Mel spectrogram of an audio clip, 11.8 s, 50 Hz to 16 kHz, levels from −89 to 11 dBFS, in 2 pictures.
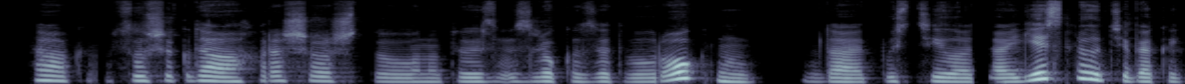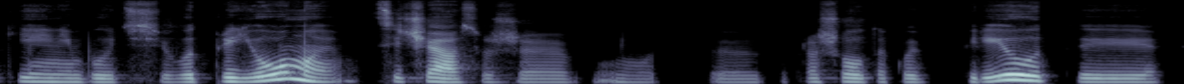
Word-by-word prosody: Так, 205 -3 -2 0.2
слушай, 200 0 -5
к 195 - -13
да, 190 -3 +2
хорошо, 195 -1 -6
что, 170 -4 -10
но 160 0 -10
ты 170 +1 -6
изв 165 0 -11
извлек 175 +1 -6
из 160 -1 -10
этого 160 -1 -7
урок, 290 - +6
ну 160 -5 -4 0.2
да, 165 -1 -4
отпустил 175 +2 -6
это. 160 -1 -3
А 160 - -2
есть 265 - +4
ли 295 - +5
у 260 - +8
тебя 180 -5 -3
какие-нибудь 160 -3 -7
вот 155 +1 -7
приемы? 185 - +5
Сейчас 160 -3 -1
уже, 145 -1 -14
ну, 145 -3 -19
вот, 140 - -24 0.2
э, 140 0 -17
ты - - -35
прошел 155 0 -5
такой 150 -2 -12 0.2
период, 205 +5 +8
и 150 -1 -5
165 Hz, 175 wpm, -22 LUFS, 155-190 Hz, 0.2 s, у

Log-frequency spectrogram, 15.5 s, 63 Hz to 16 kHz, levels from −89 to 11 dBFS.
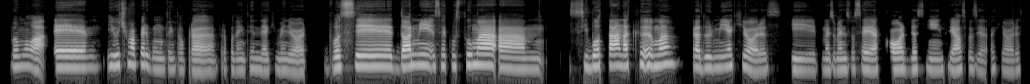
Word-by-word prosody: Vamos 205 +1 -7
lá. 170 -3 +2
Eh, 195 0 +4 0.3
e 210 +1 -6
última 225 +1 -1
pergunta 180 -7 -6
então 170 -1 -13
pra 155 -1 -2
pra 170 -2 -18
poder 165 -1 -13
entender 165 0 -11
aqui 160 +2 -12
melhor. 150 -3 -7 0.3
Você 205 +2 +3
dorme 210 +2 +3
você 215 +1 -8
costuma, 225 +2 +4
ah, 180 -2 +3 0.7
se 205 - -10
botar 210 +2 +4
na 210 0 +4
cama 230 +2 0 0.2
pra 200 -2 +2
dormir 190 +1 -6
a 215 - -2
que 205 -2 -8
horas? 160 0 -5
E 160 -2 -8
mais 165 0 -11
ou 165 - -15
menos 170 +1 -7
você 175 -1 -3
"acorda", 175 +1 -2
assim, 175 -2 -10
entre 170 +1 -10
aspas, 175 +2 -5
a 150 -2 -14
a 175 +2 -17
que 170 -2 -23
horas? 155 +1 -13
185 Hz, 155 wpm, -21 LUFS, 165-210 Hz, 0.7 s, Eh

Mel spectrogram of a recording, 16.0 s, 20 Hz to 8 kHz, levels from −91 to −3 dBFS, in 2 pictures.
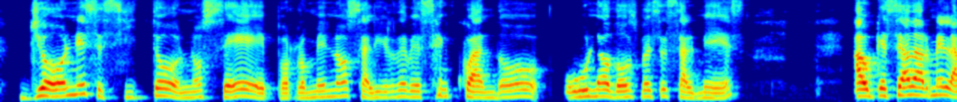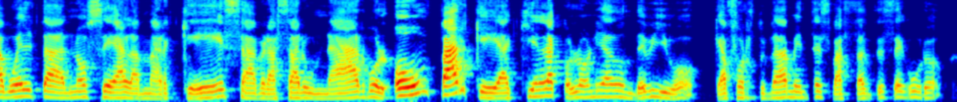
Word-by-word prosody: yo 195 +7 +6
necesito, 200 - -2
no 165 +3 -6
sé, 175 -2 0
por 145 0 -5
lo 150 - -2
menos 185 +5 -4
salir 165 0 -5
de 190 +1 -3
vez 175 +1 -4
en 200 - -6
cuando, 170 +1 -1
1 190 +4 +1
o - - +3
2 170 +1 0
veces 190 0 -5
al 155 -3 -1
mes, 145 0 -6 0.9
aunque 195 +2 +7
sea 230 +2 +5
darme 230 0 +4
la 165 - +4
vuelta, 180 -3 0
no 165 +2 -4
sé, 170 -1 +1
a 155 - +1
la 140 -2 -2
marquesa, 140 +5 -3
abrazar 145 +1 -3
un 135 -3 -6
árbol, 160 +5 0
o 215 +2 +9
un 330 +5 -5
parque 165 - +5
aquí 145 +6 -5
en 190 - -1
la 210 0 +2
colonia 170 +4 -4
donde 175 -6 -4
vivo, 160 -7 -6
que - - -5
afortunadamente 155 +3 -4
es 170 0 -10
bastante 135 +2 -7
seguro. 165 -2 -8
165 Hz, 170 wpm, -23 LUFS, 150-190 Hz, 0.9 s, o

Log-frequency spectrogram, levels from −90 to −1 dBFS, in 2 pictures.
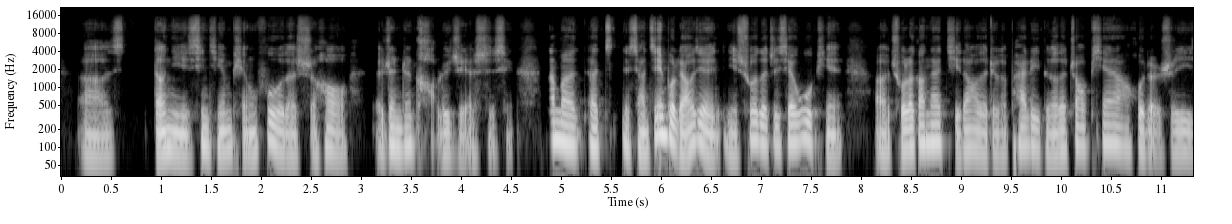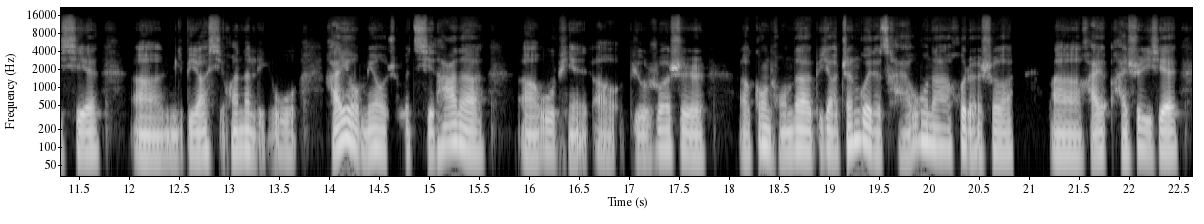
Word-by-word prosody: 呃， 75 -1 -4
心 - - -10 0.3
等 90 +3 +5
你 85 -3 +2
心 105 +7 -1
情 95 -1 -1
平 85 -3 -2
复 100 -3 +2
的 80 -1 -1
时 - - -5
候， 90 -3 -1 0.2
呃， - - -4
认 105 -3 +2
真 105 +1 -1
考 - - -8
虑 90 - -1
这 85 - -6
些 - - -4
事 - - -8
情。 - - -9 0.4
那 135 - +3
么， 115 -4 +6
呃， 105 - +4
进 110 - -5
想 90 -3 +1
进 160 - +4
一 - - +9
步 140 -6 +7
了 95 +5 +5
解 95 -10 +3
你 85 -2 -3
说 130 +10 +1
的 115 - +4
这 110 - -4
些 120 +2 +2
物 125 +1 +4
品， 80 -10 -3 0.3
呃， - - -1
除 95 - 0
了 105 - +7
刚 120 +1 +3
才 120 0 +4
提 120 0 -5
到 100 0 +1
的 85 -2 0
这 85 - -4
个 85 - -6
拍 105 +2 -1
立 105 -2 0
得 85 -2 -2
的 95 - +2
照 110 -3 0
片 115 +1 -1
啊， 105 - -4
或 100 -1 0
者 95 - -2
是 90 - -4
一 90 -1 0
些， 90 +2 +1 0.3
呃， 75 -1 +1
你 80 - -4
比 90 - -1
较 90 0 +4
喜 85 - -7
欢 90 0 -1
的 95 - +3
礼 85 - -6
物， 90 0 -4 0.2
还 105 - +3
有 125 -9 +5
没 90 +1 -1
有 100 -2 +2
什 - - -15
么 - - -7
其 90 - -3
他 115 +5 +2
的， 95 -6 +3 0.3
呃， 80 -1 -1
物 95 0 -1
品 - - -5
呃， - - -4 0.2
比 - - -13
如 80 -1 -2
说 95 +2 0
是 85 -4 +2 0.3
呃， 80 - -4
共 110 +4 +1
同 90 0 -2
的 95 -2 +5
比 95 +2 -8
较 95 -4 +2
珍 115 +8 +2
贵 120 -6 +5
的 90 - -1
财 80 -1 -6
物 120 +4 +1
呢？ 105 -2 0
或 105 -1 +1
者 95 -3 -1
说， 90 +1 -1 0.4
啊， 80 -1 +1
还 85 +3 0
还 85 - -3
是 100 +2 0
一 - - 0
些， 95 0 +4
95 Hz, 280 characters per minute, -25 LUFS, 85-105 Hz, 0.4 s, 一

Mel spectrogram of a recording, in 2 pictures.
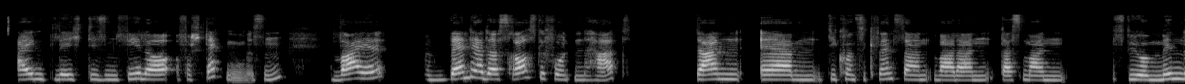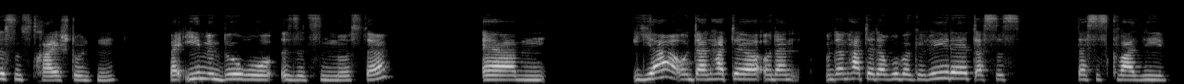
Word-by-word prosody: eigentlich 230 -1 -2
diesen 220 -1 -8
Fehler 235 0 +2
verstecken 310 - -4
müssen, 245 +10 -11 0.5
weil, 270 +8 +3 0.4
wenn 220 +7 +2
der 315 -3 +2
das 240 -2 +1
rausgefunden 230 -7 -1
hat, 195 - -2 0.6
dann, 240 +1 +4 0.2
ähm 220 -1 +2
die 230 - -8
Konsequenz 245 +2 -7
dann 215 -3 -2
war 205 -1 +2
dann, 200 0 -1
dass 200 0 0
man 200 -2 -3 0.6
für 225 -2 +2
mindestens 240 +1 -1
3 195 0 +1
Stunden 200 0 -7 0.5
bei 215 - +2
ihm 265 +2 -1
im 240 -3 0
Büro 225 -2 +2
sitzen 200 -1 -7
musste. 205 - -1 0.9
Ähm, 210 -1 +4 0.9
ja, 265 +10 +4
und 235 0 -4
dann 230 +1 +2
hat 245 0 +1
er 235 -2 +4
und 230 0 -4
dann 225 -3 -3 0.2
und 230 +1 -9
dann 250 +1 -2
hat 265 0 +3
er 255 - 0
darüber 240 0 -1
geredet, 265 +3 +1
dass 220 0 -4
es 225 -1 -9 0.5
dass 225 0 -5
es 215 - -6
quasi 210 -1 0
225 Hz, 125 wpm, -22 LUFS, 210-245 Hz, 0.9 s, dann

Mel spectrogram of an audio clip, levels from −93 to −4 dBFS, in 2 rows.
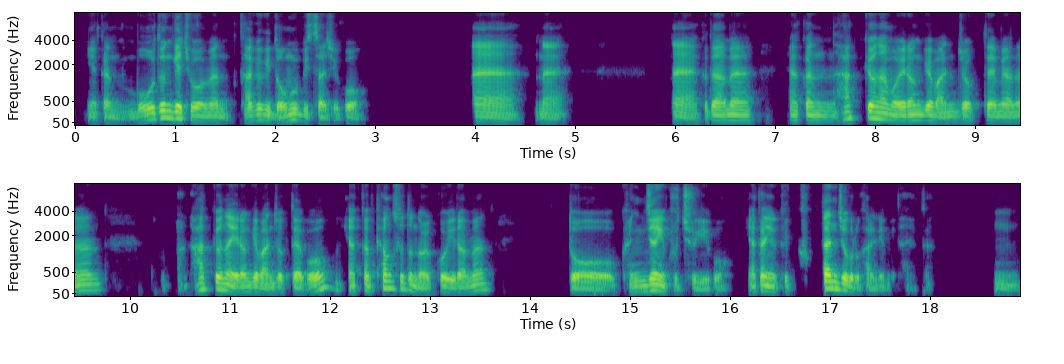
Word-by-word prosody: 약간 70 -3 -6
모든 110 - +1
게 130 -2 +6
좋으면 85 -4 -1
가격이 95 +3 -1
너무 105 0 +1
비싸지고 385 - -4 1.1
예. - - +2
네. - - -4 1.0
네. 70 -5 0
그다음에 95 +2 0 0.4
약간 95 -1 -3
학교나 125 +1 +2
뭐 90 -3 +3
이런 95 +2 +2
게 95 - +4
만족되면은 85 +5 -1 0.9
학교나 125 -1 +2
이런 90 +1 +4
게 90 - +3
만족되고 80 - +1
약간 95 0 0
평수도 140 -5 -1
넓고 75 -4 0
이러면 105 +9 0 0.8
또 65 -3 +1
굉장히 100 +4 +3
구축이고 65 -1 -7 0.2
약간 - - +3
이렇게 90 -3 -3
극단적으로 140 -4 +4
갈립니다, - - -10
약간. - - -23 0.6
음. 70 -3 -10
95 Hz, 265 characters per minute, -26 LUFS, 80-115 Hz, 1.1 s, 게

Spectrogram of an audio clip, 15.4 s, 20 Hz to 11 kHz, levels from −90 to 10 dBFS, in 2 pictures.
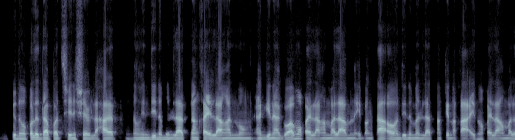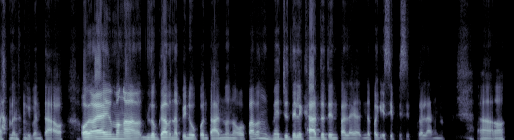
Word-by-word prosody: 'di 150 - -2
naman 140 -1 -2
pala 135 -3 +2
dapat 115 0 +1
sine-share 110 0 -2
lahat 110 +3 +1 0.2
nung 115 0 -9
hindi 120 +2 -3
naman 120 -2 -5
lahat 110 0 +3
ng 120 - 0
kailangan 110 -1 +3
mong 105 -1 -8
ang 115 0 -3
ginagawa 110 +1 +1
mo 170 +1 -4
kailangan 105 -2 0
malaman 105 -1 0
ng - - -6
ibang 100 +1 -9
tao, 130 -1 +2
hindi 115 -1 -5
naman 110 -1 -6
lahat 105 - -4
ng - - -9
kinakain - - -1
mo 125 - -10
kailangan 105 -1 -2
malaman 100 +1 -5
ng - - -12
ibang 100 -1 -11
tao - - -1 0.3
or 135 +2 +9
aya 160 +2 +9
yung 165 - -1
mga 145 -4 +4
lugar 130 +1 +3
na 120 - 0
pinupuntahan 110 -3 -1
mo, 115 -1 -7
naku 110 +1 -7
parang 160 +2 -2
medyo 130 0 -4
delikado 125 -1 +2
din 115 -1 -2
pala 110 0 -3
yan - - -27
napag-isip-isip - - -10
ko 105 - -7
lang 100 0 -11
'no, 95 - -26 0.6
oo. 100 +1 -4
115 Hz, 200 wpm, -22 LUFS, 105-125 Hz, 0.6 s, or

